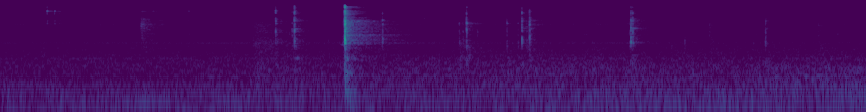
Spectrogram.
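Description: Faint small metal clicks as a thin steel valve plate is set down onto the spring-loaded guard of a Gardner Denver air compressor valve, with one sharper click a little under two seconds in.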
